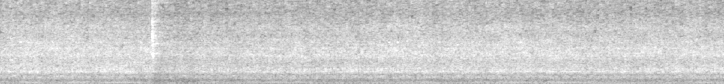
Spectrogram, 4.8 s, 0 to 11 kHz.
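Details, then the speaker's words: 2010 Camaro SS with turbo Vortec 4200 inline-six swap, just after its very first start, lit off right away, run briefly without coolant: even steady idle drone over mild hiss, no knocks, misses or ticking; healthy idle. "I was kind of amazed at how well the car started being that it was literally the first time we ever uh tried to fire the vehicle it literally lit off right away"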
